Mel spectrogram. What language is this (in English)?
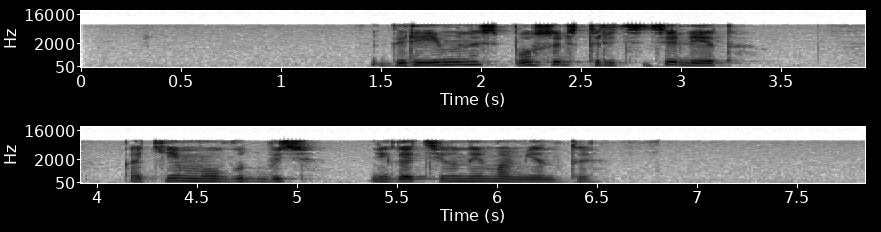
Russian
